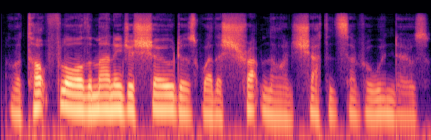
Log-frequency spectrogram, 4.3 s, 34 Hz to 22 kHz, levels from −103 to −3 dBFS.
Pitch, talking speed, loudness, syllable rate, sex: 120 Hz, 195 wpm, -18 LUFS, 5.7 syllables/s, male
